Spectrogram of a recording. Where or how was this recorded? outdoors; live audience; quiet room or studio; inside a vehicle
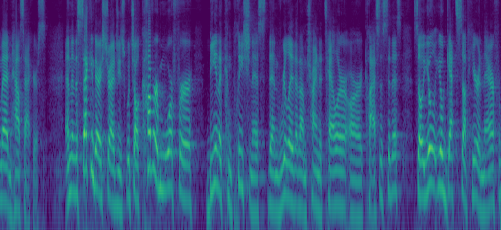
live audience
